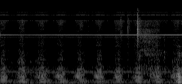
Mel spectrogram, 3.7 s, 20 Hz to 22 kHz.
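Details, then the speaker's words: Toyota Celica ST205 GT4 water injection pump driven by ECU H-bridge: regular buzzing pulse about twice a second, same loaded or unloaded, so pump loading isn't the cause; ECU issue suspected, not confirmed. "the water injection pump makes this noise now we thought that maybe was the way that the pump is loading something like that"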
